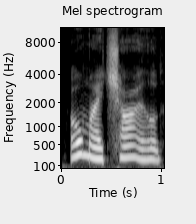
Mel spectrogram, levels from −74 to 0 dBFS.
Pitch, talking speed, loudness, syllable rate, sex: 230 Hz, 175 wpm, -14 LUFS, 3.5 syllables/s, female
